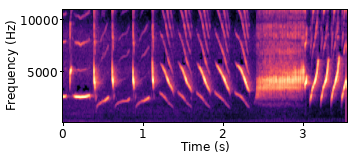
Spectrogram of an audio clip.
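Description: Canary song: a steady high whistle, then quick falling notes about four per second, a dense buzzy trill, and finally rapid rising chips.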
